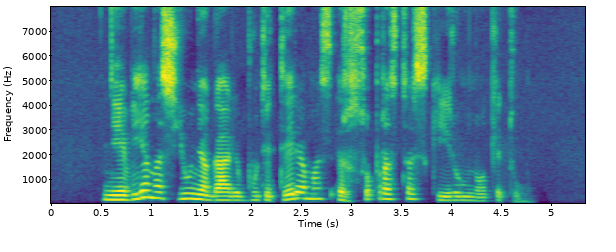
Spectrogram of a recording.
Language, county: Lithuanian, Kaunas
